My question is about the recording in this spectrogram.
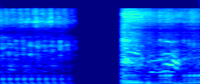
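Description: Trail motorcycle engine running at a steady, rapid pulse. It cuts off abruptly about three-quarters of a second in, leaving a short dead gap, and then another trail bike's engine is running under voices.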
